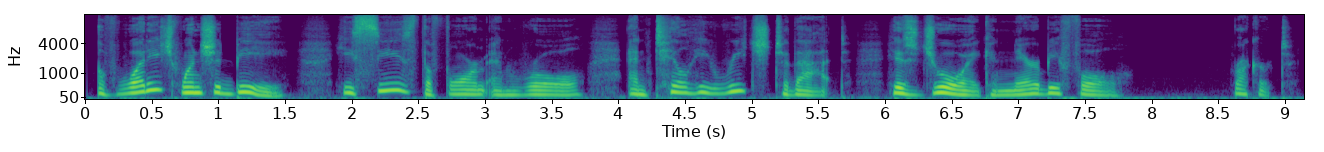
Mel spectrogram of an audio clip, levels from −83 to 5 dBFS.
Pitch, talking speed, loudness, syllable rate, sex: 150 Hz, 165 wpm, -17 LUFS, 3.8 syllables/s, female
